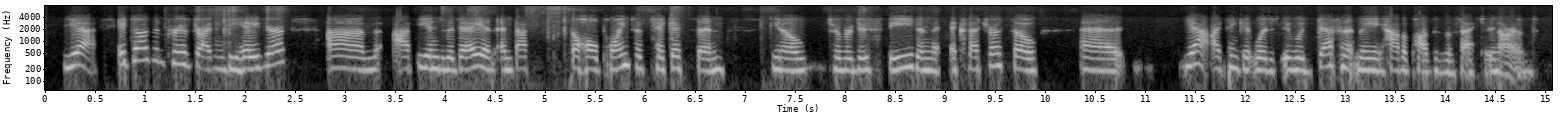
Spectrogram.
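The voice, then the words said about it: American accent. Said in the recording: “Love the accent. What part of the States were you in? ... Dallas.”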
